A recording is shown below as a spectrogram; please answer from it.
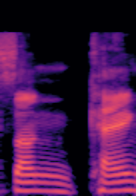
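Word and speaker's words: Sung Kang: bringing up gal I will note her and Sun Kang is that how you say his name yeah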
